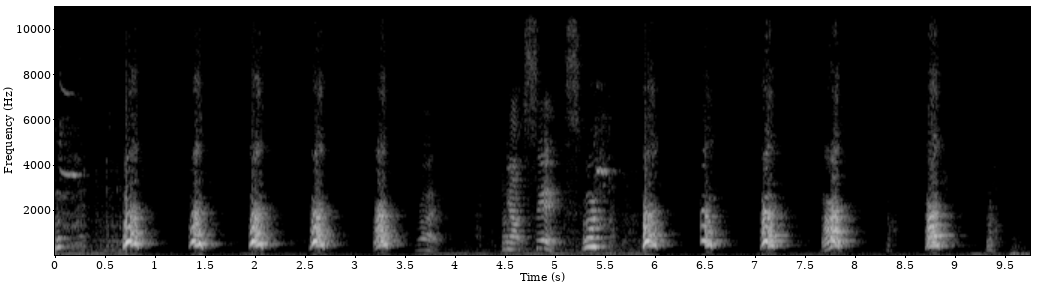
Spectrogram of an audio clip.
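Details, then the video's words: Two-year-old Old English Sheepdog taught to talk and count to 12, indoors, answering spoken counting prompts with a steady run of short, clipped woof-like barks, about a dozen evenly spaced, mixed with a person's voice. "Talking Dog Charlie B. Can Count to 12!"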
